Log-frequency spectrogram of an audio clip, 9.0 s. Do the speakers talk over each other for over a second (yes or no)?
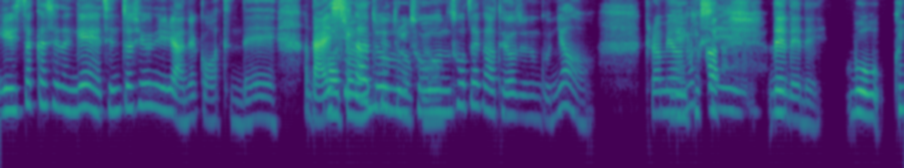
yes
